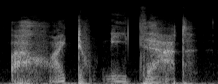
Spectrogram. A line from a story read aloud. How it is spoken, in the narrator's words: whispered a voice as dry as dust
